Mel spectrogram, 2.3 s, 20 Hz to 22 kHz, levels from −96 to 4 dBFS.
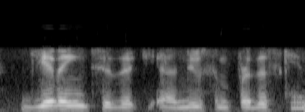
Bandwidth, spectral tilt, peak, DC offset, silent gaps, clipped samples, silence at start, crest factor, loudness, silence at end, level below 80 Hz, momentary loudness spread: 3.9 kHz; -8.5 dB/octave; -6 dBFS; under 0.1%; none; under 0.1%; 0.15 s; 20 dB; -25 LUFS; 0 s; -68 dBFS; 12 LU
